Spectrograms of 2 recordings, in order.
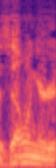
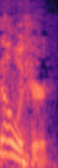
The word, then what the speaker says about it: Zellweger: Zellweger. Is that Zellweger? Yeah. No, there's... All right, let's hear Renee you. Zellweger. There's a W. Clearly a W.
